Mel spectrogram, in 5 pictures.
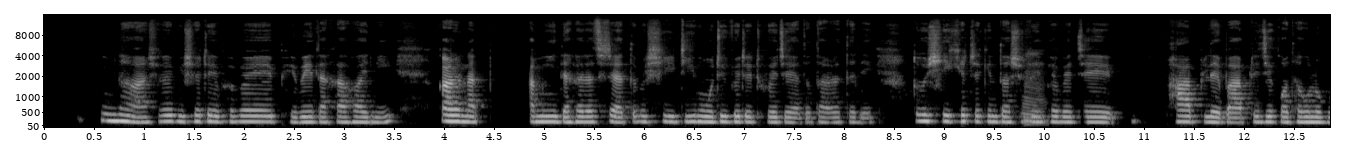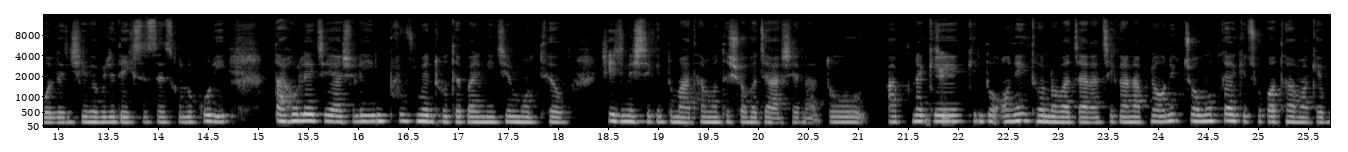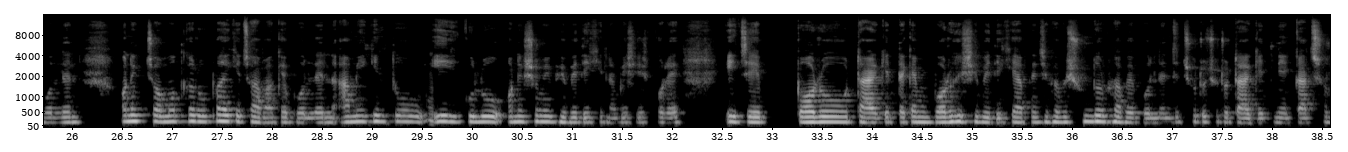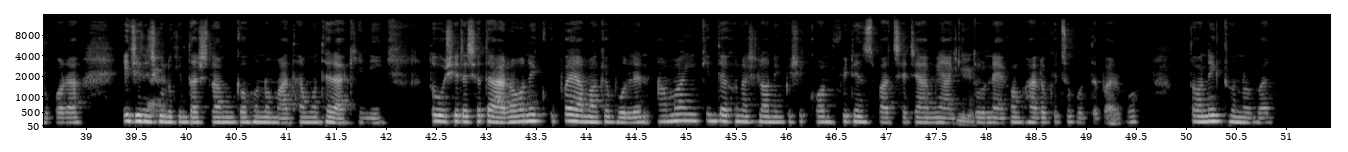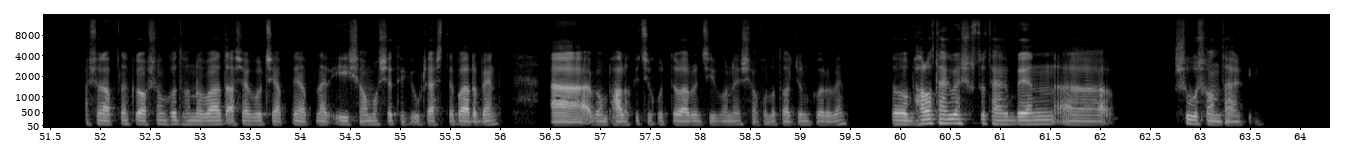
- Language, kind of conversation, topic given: Bengali, advice, ধীর অগ্রগতির সময় আমি কীভাবে অনুপ্রেরণা বজায় রাখব এবং নিজেকে কীভাবে পুরস্কৃত করব?
- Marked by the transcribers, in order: tapping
